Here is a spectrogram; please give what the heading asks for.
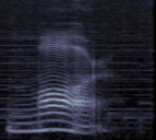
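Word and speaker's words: مار: about this one here if you're used to English you might think of this as M but that's not right remember remember the U makes an up sound a like the word up so this one is going to be mar mar mar which means snake and then how about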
